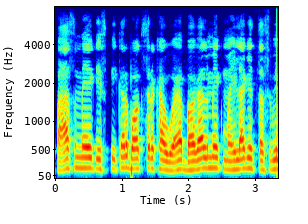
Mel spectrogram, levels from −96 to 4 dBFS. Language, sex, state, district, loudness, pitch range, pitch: Hindi, male, Jharkhand, Garhwa, -14 LUFS, 160-180 Hz, 170 Hz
